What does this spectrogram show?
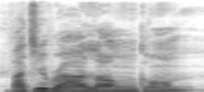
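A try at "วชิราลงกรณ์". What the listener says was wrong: But that sounds like you're saying two different things. If it's got a flow in one word. Vajra Longkorn. Maha Vajra Longkorn.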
